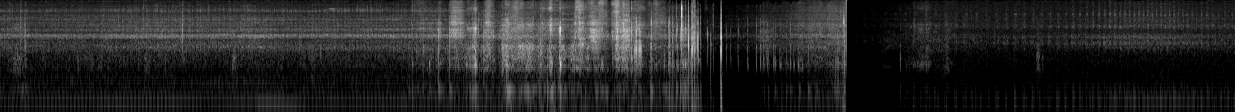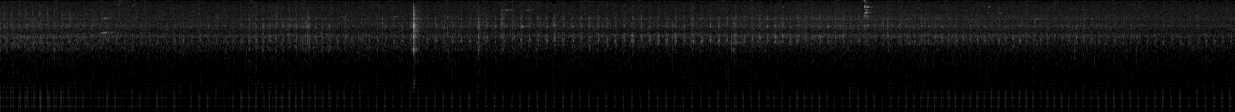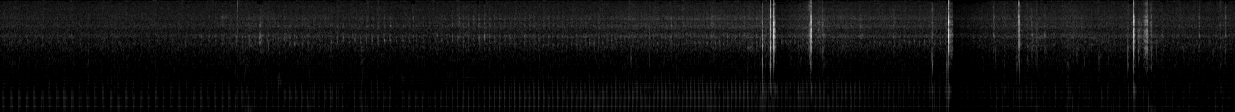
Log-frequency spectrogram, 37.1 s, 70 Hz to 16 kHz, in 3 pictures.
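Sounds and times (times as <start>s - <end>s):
atv engine running: 0.0s - 8.5s, 9.3s - 37.0s.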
